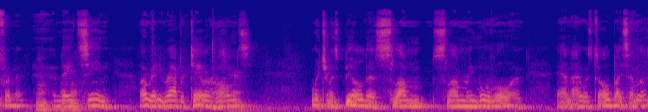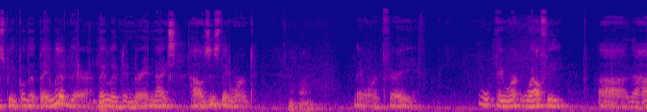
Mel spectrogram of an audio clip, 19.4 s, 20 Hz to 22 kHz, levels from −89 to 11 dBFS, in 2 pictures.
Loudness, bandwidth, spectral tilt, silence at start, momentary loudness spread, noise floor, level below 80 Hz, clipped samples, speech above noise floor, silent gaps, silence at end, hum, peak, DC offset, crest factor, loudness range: -31 LUFS; 16 kHz; -6.5 dB/octave; 0 s; 16 LU; -50 dBFS; -56 dBFS; under 0.1%; 21 dB; none; 0 s; none; -12 dBFS; under 0.1%; 18 dB; 8 LU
